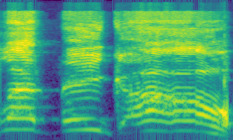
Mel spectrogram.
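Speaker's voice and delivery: put-on very high, shrill, loud child's scream. Describing a play where a tied-up six-year-old shouts to be freed, retelling a child's shout. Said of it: "he's shouting like".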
